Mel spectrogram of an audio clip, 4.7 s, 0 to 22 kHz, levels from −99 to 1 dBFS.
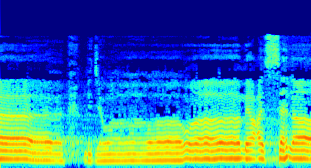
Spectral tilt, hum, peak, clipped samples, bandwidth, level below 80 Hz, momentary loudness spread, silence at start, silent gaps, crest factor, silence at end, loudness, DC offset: -7.5 dB/octave; none; -10 dBFS; under 0.1%; 10.5 kHz; -66 dBFS; 10 LU; 0 s; none; 14 dB; 0 s; -25 LUFS; under 0.1%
